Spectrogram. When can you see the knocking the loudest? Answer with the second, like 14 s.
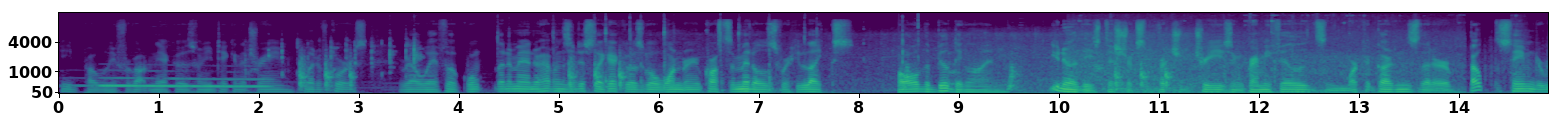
11 s.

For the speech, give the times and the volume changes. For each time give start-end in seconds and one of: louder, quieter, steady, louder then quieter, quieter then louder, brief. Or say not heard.
0.0-14.8 louder.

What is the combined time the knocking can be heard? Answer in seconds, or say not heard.
2 s.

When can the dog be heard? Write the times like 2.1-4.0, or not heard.
0.0-2.1, 8.4-14.7.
